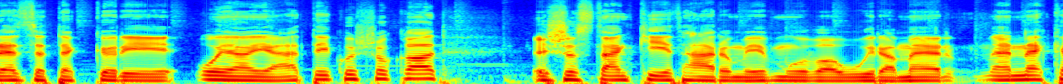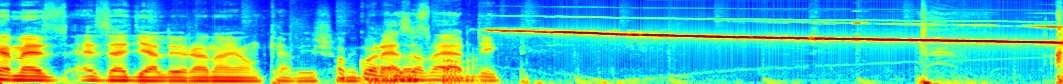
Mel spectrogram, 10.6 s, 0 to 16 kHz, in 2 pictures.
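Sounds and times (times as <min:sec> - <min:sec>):
speech: 0:00.0 - 0:08.2
loud high falling whistle: 0:07.8 - 0:10.6.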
